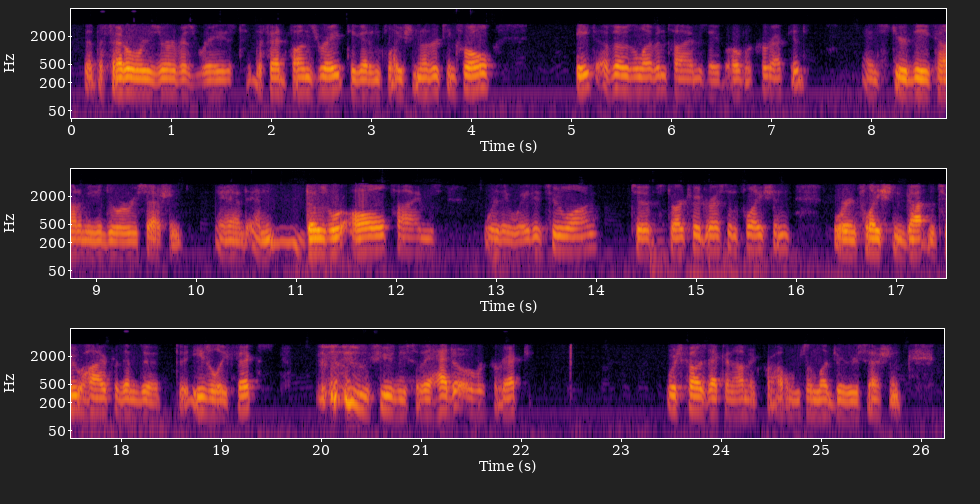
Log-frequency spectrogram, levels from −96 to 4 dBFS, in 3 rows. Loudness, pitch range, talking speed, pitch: -28 LUFS, 120-140 Hz, 165 wpm, 125 Hz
